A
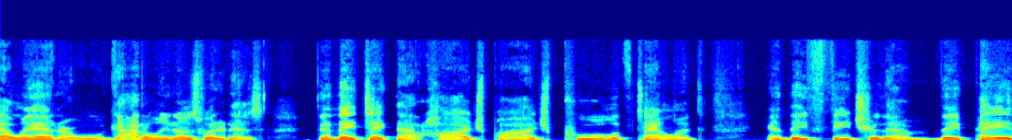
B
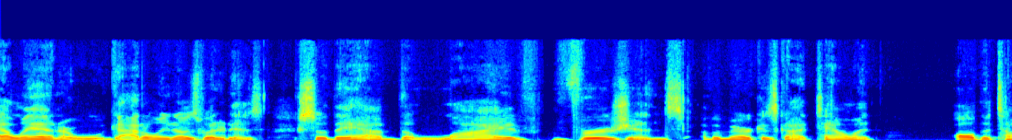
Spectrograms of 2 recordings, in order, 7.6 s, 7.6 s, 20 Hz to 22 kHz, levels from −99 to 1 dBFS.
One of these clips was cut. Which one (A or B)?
B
